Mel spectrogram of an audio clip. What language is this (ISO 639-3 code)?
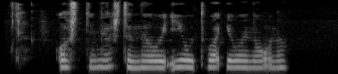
chm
